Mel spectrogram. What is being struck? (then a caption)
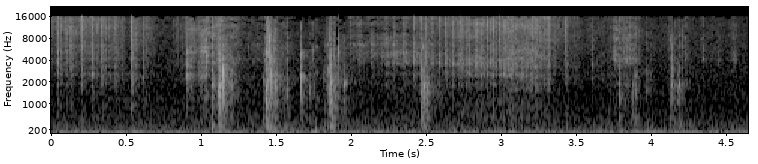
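Chalk stick scraped with a blade. A utility blade shaves and scrapes the surface of a solid, hand-sized cylindrical stick of soaked yellow chalk held in one hand, carving soft flakes off over a blue plastic tray. Short, bright, crisp scraping strokes sit over a steady low hum, with a few louder cuts standing out around the middle of the clip.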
